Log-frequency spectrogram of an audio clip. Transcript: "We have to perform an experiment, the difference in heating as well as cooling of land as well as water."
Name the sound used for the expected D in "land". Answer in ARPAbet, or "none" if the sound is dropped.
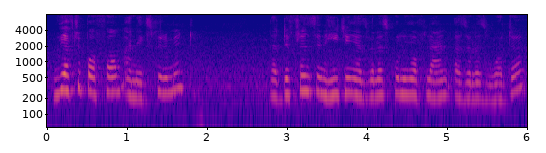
D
